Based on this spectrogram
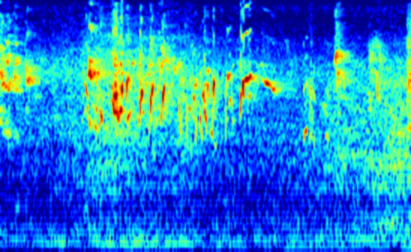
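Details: Three-month-old young canary, a cross of imported Scotch Fancy and Lizard lineages, practising the 'ngeriwik' trill: a burst of quick, high, varied chirps and short twittered notes for about two seconds, over a low steady background hum.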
